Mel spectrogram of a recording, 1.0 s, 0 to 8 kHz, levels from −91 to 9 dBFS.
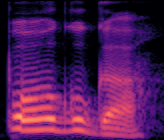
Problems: none marked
